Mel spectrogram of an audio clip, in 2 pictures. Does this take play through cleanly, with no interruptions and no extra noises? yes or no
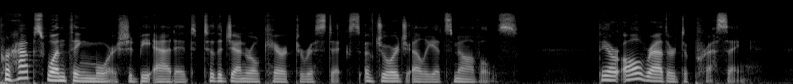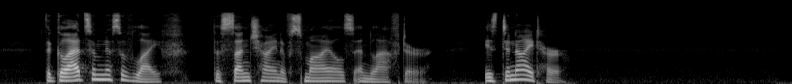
yes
